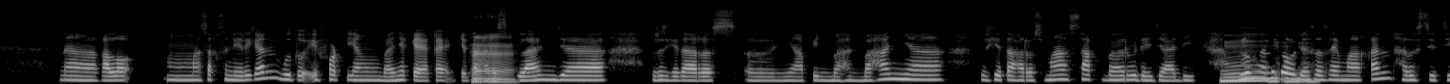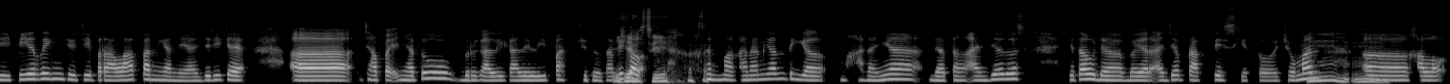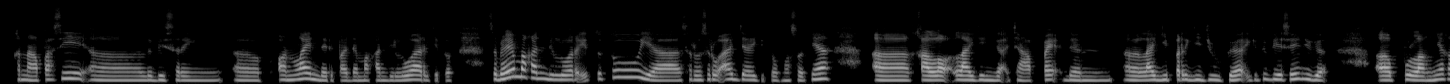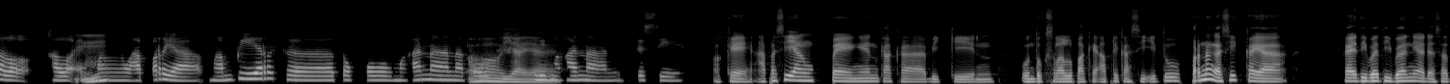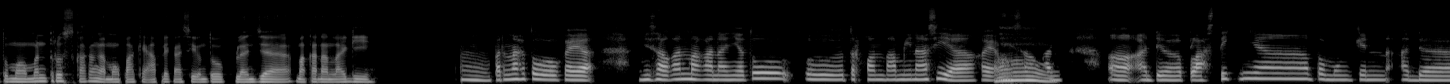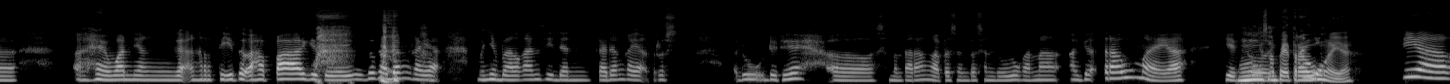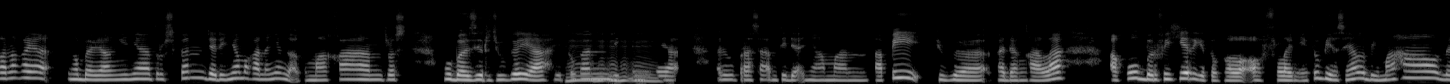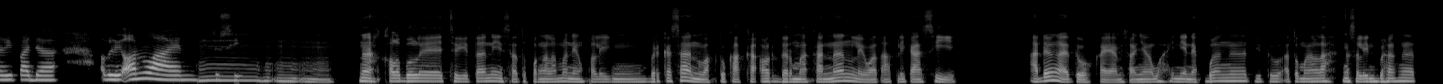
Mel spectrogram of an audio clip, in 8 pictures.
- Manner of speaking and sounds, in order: other animal sound; in English: "effort"; laughing while speaking: "Iya, sih"; chuckle; laugh; tapping; in English: "offline"; other background noise
- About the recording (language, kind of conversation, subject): Indonesian, podcast, Bagaimana pengalaman kamu memesan makanan lewat aplikasi, dan apa saja hal yang kamu suka serta bikin kesal?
